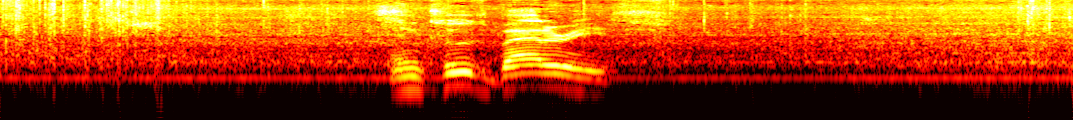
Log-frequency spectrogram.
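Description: A plastic package crinkles.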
